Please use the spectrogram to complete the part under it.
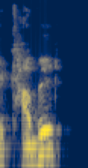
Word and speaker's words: cupboard: So cupboard, people sometimes pronounce the P. – Cupboard, but like that's just dumb. Colonel, because it's spelled C-O-L-N-E-L.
